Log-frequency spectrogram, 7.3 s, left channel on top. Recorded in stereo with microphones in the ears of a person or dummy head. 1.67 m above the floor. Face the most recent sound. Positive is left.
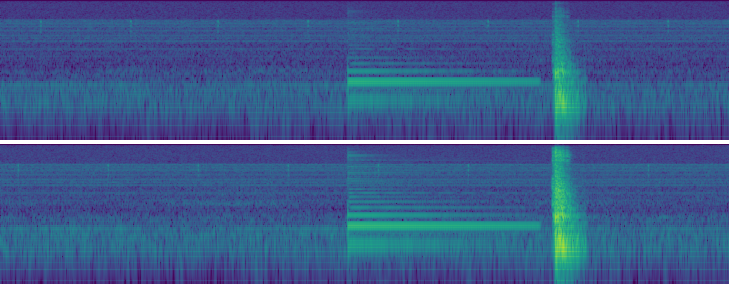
turn(degrees=-50)  # may be behind; listen again after turning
